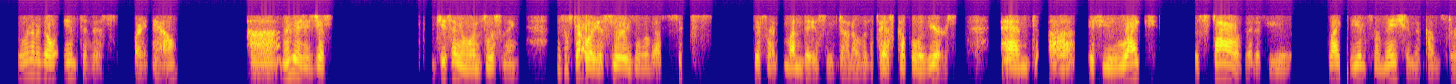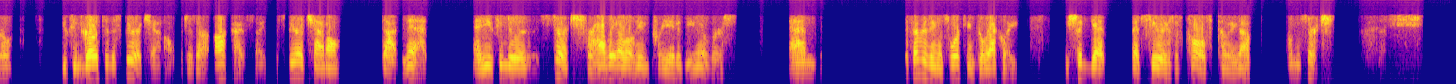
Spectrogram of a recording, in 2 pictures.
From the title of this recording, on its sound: Conference Call LIVE, November 8, 2021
